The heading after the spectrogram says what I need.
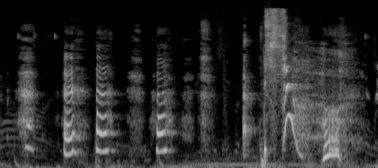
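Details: A single sneeze from a vtuber: quick breathy catch-breaths building to a sharp explosive burst, then a voiced gasp; sneezing.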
